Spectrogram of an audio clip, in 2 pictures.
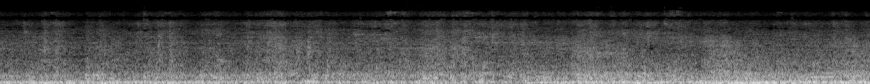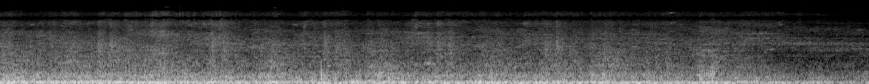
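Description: A double-stack container freight train rolls past, its steel wheels rumbling and clattering on the rails.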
